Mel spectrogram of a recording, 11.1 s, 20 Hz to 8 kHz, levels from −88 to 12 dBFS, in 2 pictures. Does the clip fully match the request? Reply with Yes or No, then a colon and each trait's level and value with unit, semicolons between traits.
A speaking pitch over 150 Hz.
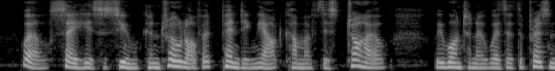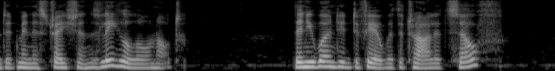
Yes: medium, 185 Hz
